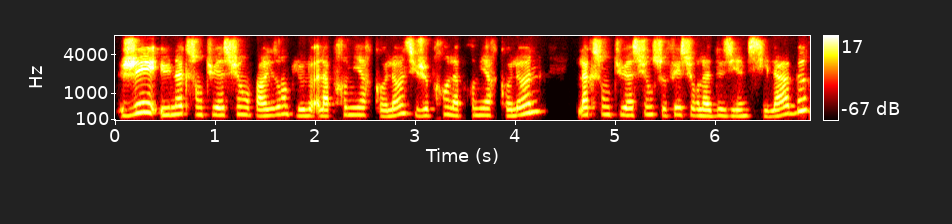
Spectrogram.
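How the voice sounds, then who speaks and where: Woman lecturer, high voice, measured and hesitant, muffled online-talk sound. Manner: measured, explanatory, with frequent hesitations. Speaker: lecturer presenting slides. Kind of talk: slide-based lecture on word stress.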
